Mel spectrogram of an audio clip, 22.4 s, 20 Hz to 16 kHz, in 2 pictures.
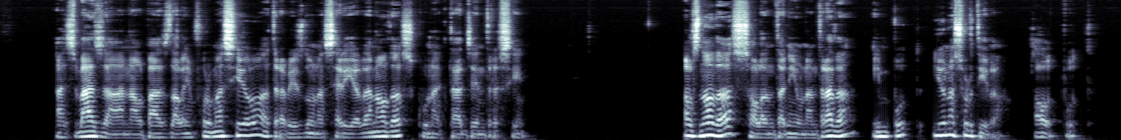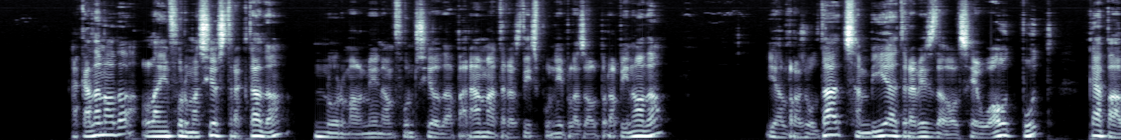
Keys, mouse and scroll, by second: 1.5-2.5 drag, 3.1 click, 4.2 click, 5.1-6.1 drag, 9.8 click, 10.6 click, 10.9 click, 11.2-12.1 scroll up 4, 12.0 middle click, 13.2 middle click, 16.6 middle click, 17.2 click, 18.6 click, 19.1 middle click.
